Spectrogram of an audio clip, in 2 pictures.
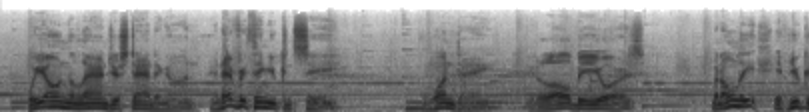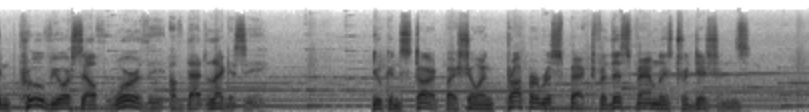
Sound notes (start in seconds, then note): none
